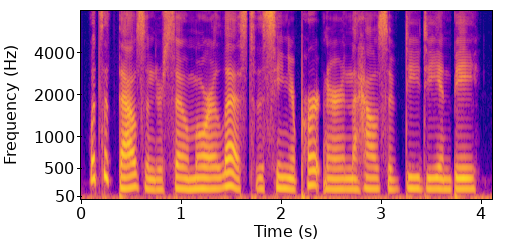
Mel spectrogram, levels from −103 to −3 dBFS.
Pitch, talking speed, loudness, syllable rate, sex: 180 Hz, 290 wpm, -18 LUFS, 6.3 syllables/s, female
